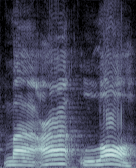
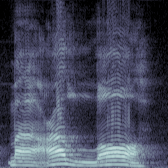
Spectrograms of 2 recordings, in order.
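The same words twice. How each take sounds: The two takes are said the same way.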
